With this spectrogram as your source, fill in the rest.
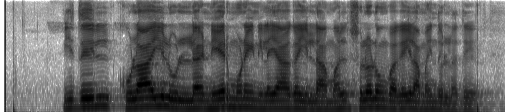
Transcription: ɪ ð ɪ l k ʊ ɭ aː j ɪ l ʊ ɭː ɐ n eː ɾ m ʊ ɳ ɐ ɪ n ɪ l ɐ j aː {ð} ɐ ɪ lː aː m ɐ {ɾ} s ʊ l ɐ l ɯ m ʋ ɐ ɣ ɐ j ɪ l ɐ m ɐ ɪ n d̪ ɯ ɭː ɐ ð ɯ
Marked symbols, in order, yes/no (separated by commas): no, no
